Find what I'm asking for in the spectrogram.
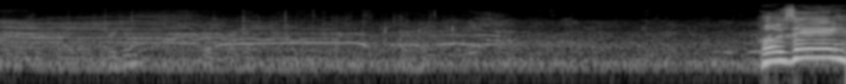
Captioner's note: crowd Cheering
